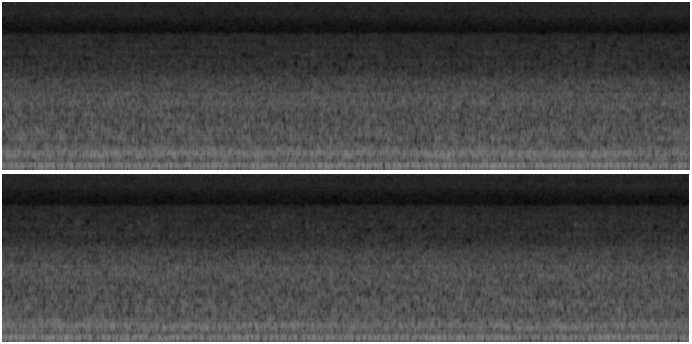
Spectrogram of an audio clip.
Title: Better catch of bad bearings on the Airflow exhaust fan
